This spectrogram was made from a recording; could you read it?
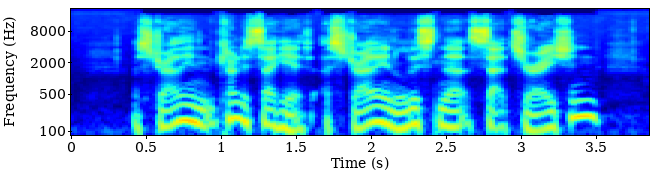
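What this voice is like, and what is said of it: Usual voice. Nothing is said of it.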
